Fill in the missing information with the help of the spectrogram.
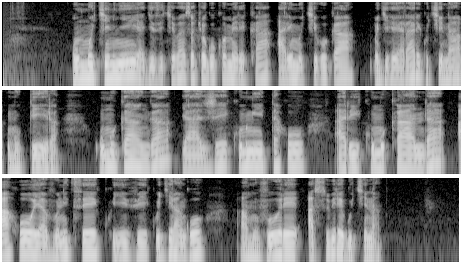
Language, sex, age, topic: Kinyarwanda, male, 18-24, health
